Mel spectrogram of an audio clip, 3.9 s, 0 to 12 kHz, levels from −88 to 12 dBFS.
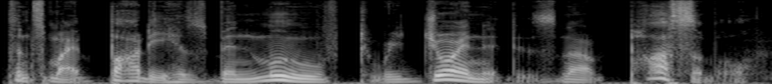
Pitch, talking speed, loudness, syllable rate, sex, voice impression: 125 Hz, 185 wpm, -20 LUFS, 5.3 syllables/s, male, masculine, adult-like, tensed, powerful, clear, slightly raspy, cool, intellectual, calm, slightly mature, reassuring, wild, lively, slightly sharp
